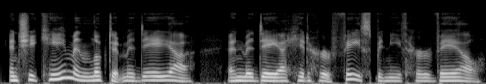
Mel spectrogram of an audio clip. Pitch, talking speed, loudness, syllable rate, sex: 175 Hz, 185 wpm, -16 LUFS, 4.3 syllables/s, female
